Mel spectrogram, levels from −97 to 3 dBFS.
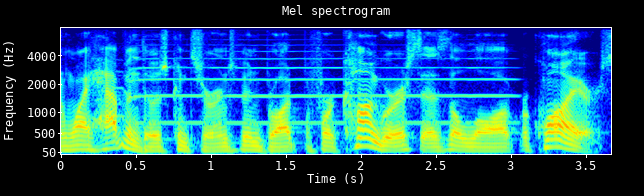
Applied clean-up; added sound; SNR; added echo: none; Trumpet; 19 dB; none.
